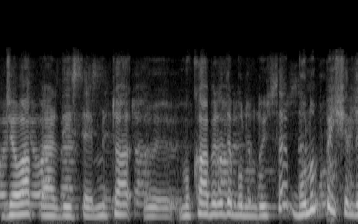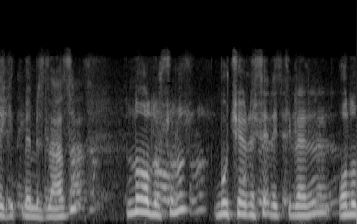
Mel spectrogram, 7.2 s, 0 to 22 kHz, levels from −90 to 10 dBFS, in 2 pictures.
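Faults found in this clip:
Echo with no canceller, throughout the speech: each phrase shadowed by a quieter, thinner copy about 13 dB down, roughly a fifth of a second late. Probable cause: far-end loudspeaker-to-microphone pickup returned over the network round trip, with no echo cancellation removing it.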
